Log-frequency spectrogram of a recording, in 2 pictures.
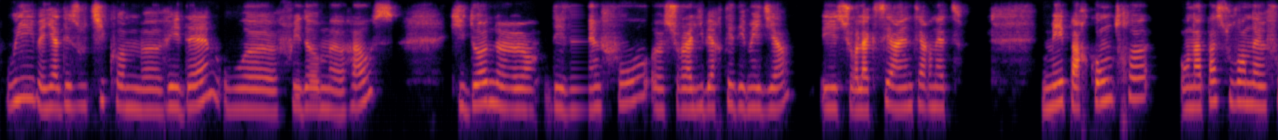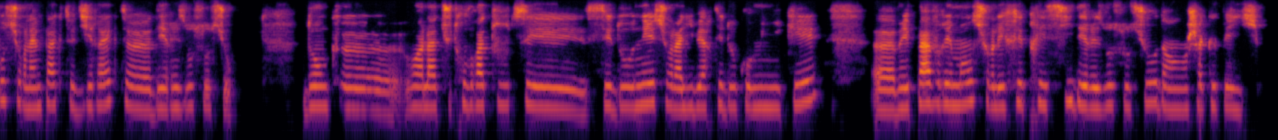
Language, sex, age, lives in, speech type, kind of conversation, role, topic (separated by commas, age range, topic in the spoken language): French, female, 40-44, United States, read, expert-assistant, expert, Tu connais des endroits en ligne où on peut explorer les différentes façons dont les pays s’organisent politiquement ?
